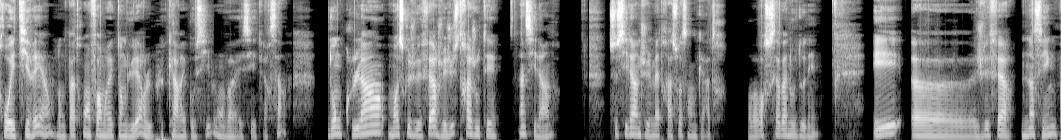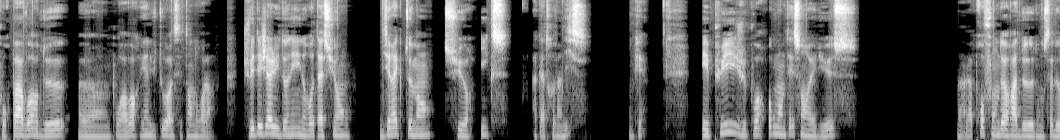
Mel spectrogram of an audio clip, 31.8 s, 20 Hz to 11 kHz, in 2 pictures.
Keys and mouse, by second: 1.3-2.5 middle drag, 3.0-4.4 middle drag, 5.4 shift+a, 8.8 middle click, 10.0-11.7 drag, 12.4 middle click, 14.4-15.3 drag, 16.5-19.0 middle drag, 24.0-25.4 drag, 27.2-29.9 drag, 30.6-31.0 middle drag, 31.4-31.8 middle drag.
